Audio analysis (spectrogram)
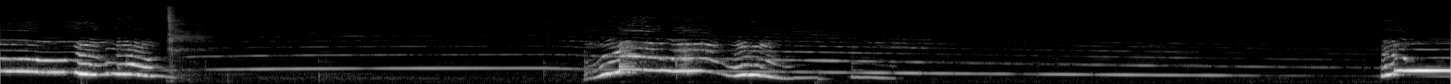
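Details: Pet dog answering a tornado siren test with howls: wavering, falling howls at the start, mid-clip and end over a long steady siren tone that slowly drops in pitch.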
